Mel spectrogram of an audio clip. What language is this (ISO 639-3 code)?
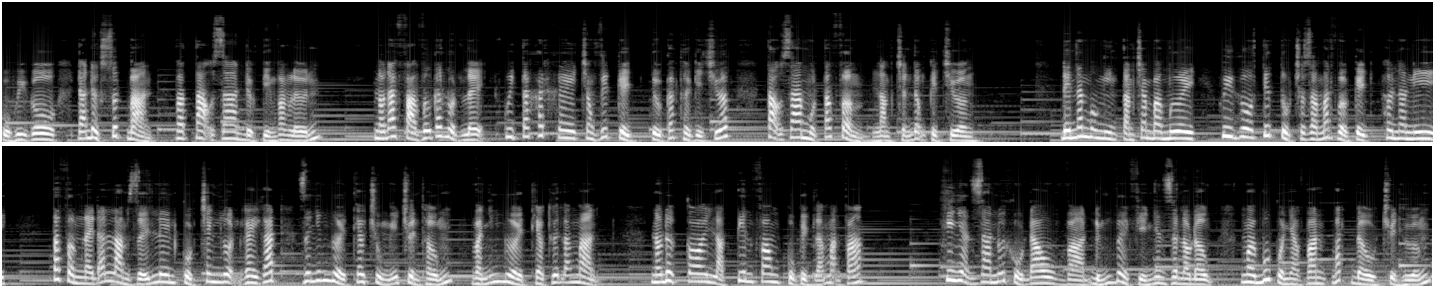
vie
